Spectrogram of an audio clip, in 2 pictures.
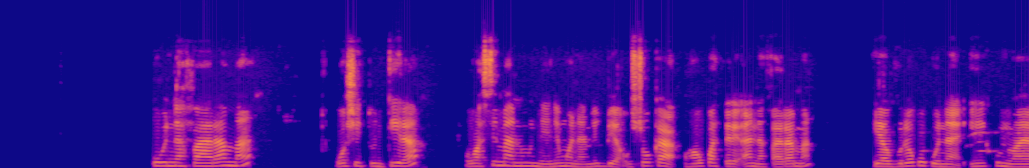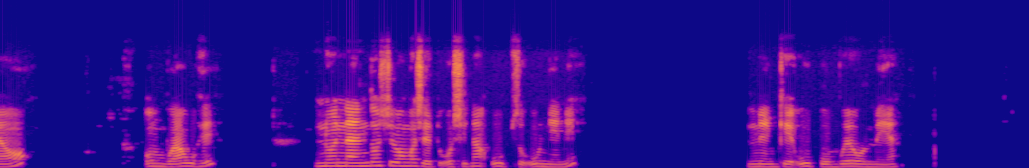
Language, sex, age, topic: Oshiwambo, female, 18-24, agriculture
